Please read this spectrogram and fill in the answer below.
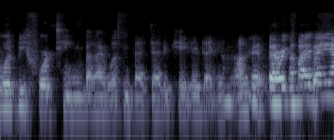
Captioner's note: laughter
